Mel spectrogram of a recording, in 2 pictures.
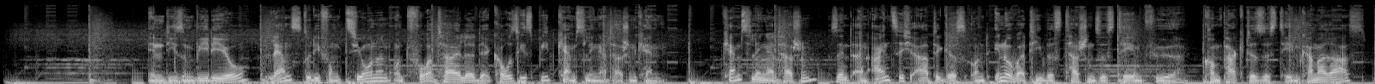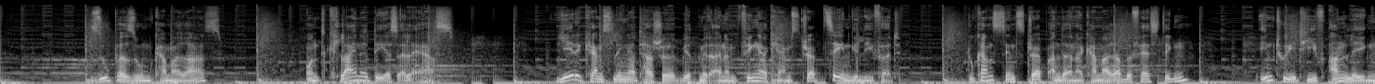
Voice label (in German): Erklaerfilm; sprecher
